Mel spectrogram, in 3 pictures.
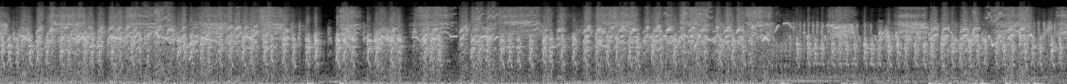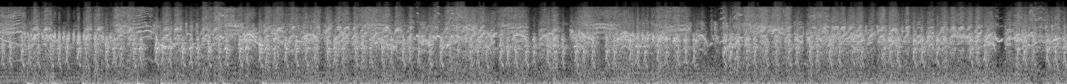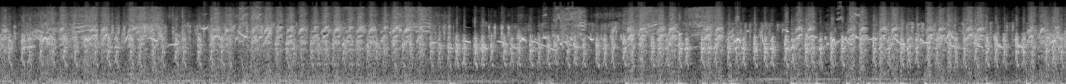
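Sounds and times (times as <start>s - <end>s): small birds chirping: 0.0s - 32.0s.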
